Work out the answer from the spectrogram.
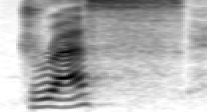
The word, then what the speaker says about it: dress: Now, to pronounce this phrasal verb, you start with a dr and then when you connect the dr, you hear a j sound.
